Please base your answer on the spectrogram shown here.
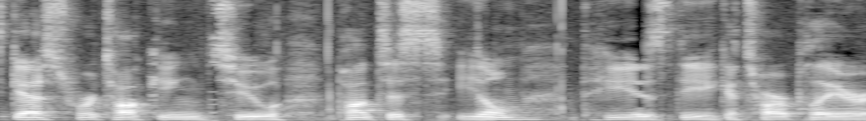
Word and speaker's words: Hjelm: The H is actually silent, so it's Hjelm. Hjelm, anyway, Pontus Hjelm from Dead by April.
